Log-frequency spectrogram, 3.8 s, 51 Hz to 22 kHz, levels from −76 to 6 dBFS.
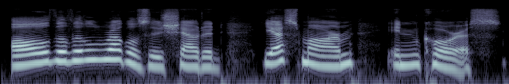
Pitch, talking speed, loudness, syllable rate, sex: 215 Hz, 140 wpm, -17 LUFS, 4.5 syllables/s, female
